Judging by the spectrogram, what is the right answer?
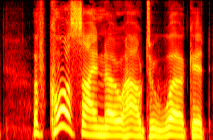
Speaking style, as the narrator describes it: said, waving his hand impatiently

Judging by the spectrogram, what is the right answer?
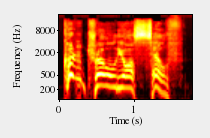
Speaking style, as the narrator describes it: shrieked Madame Pomfrey

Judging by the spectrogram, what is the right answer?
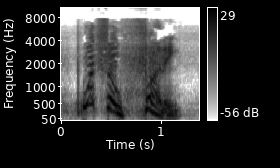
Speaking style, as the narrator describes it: she screamed

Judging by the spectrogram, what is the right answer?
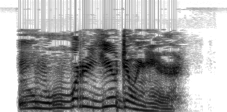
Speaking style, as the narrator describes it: spluttered

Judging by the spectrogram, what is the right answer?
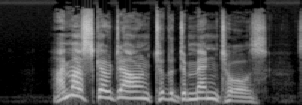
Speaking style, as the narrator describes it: said Dumbledore

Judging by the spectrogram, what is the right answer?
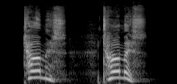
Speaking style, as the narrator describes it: the boy shrieked, his face lit up with excitement

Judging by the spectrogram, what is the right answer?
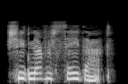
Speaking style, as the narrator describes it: Clary whispered

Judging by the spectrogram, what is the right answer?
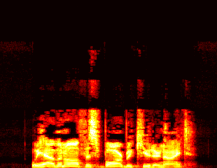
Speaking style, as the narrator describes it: he said

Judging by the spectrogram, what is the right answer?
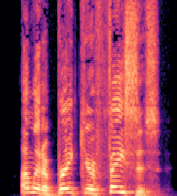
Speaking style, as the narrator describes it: he screamed, so loudly Thomas almost held his hands over his ears

